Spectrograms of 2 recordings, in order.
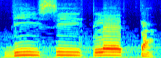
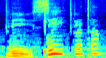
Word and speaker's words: bicicleta: Bicicleta. How many syllables? 4 syllables. And which one is stressed? Bicicleta. Bicicleta. Bicicleta. The third syllable has the stress on it.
